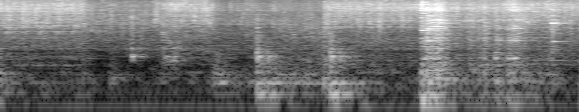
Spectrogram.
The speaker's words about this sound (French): Quand ils avaient terminé, Madame Pourchamp lavait la vaisselle.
